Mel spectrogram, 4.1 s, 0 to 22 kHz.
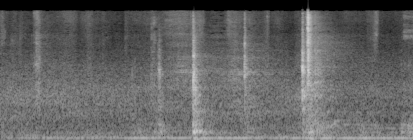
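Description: The hood of a 1970 Chevelle being unlatched and raised: a few metal clicks and clunks from the latch and hinges, the loudest about three seconds in, over a steady low hum.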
